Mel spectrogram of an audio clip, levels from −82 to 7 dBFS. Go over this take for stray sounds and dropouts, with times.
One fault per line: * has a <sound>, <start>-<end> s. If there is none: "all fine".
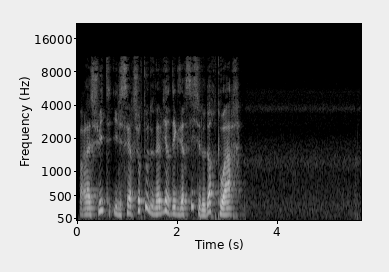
all fine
